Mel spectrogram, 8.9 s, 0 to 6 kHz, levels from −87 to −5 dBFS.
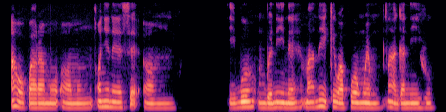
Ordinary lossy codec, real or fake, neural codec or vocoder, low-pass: none; real; none; 5.4 kHz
